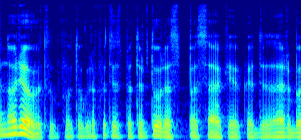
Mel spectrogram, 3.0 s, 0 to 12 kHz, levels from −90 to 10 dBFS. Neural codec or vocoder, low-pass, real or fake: none; 10.8 kHz; real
